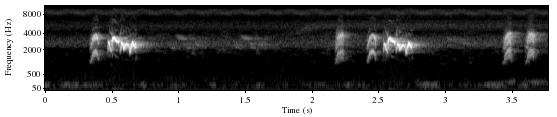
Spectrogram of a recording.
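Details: Trained sooty-headed bulbul singing a lure song: a short, chattering, warbled phrase of clipped notes sliding downward, a pause, then the phrase again, ending with two separate sharp chips.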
